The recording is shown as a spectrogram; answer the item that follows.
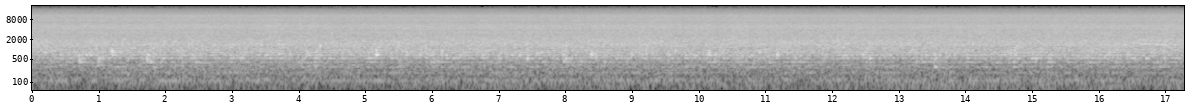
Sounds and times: gurgling gush of water in a big, iron pipe 0:00.0 - 0:17.2

